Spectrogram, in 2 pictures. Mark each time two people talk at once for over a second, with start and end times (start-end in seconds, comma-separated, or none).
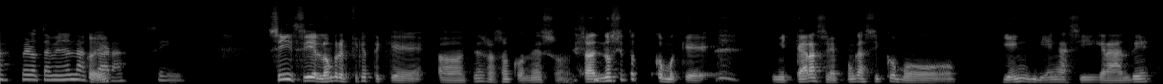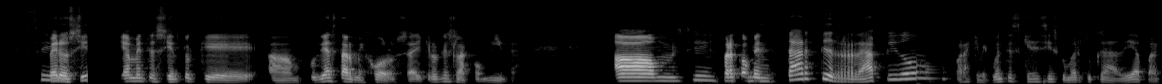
none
